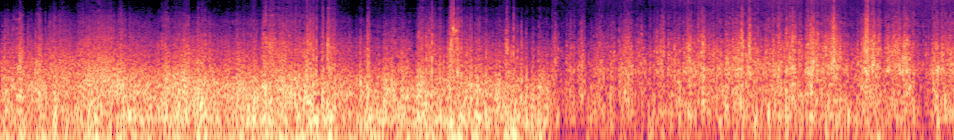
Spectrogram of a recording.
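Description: Tyres rumble steadily on asphalt as a car drives along.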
